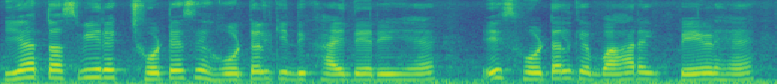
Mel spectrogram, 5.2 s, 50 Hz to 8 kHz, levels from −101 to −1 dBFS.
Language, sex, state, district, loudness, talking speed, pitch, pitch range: Hindi, male, Jharkhand, Garhwa, -16 LUFS, 210 wpm, 180 Hz, 160-200 Hz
